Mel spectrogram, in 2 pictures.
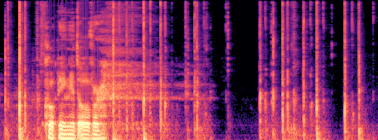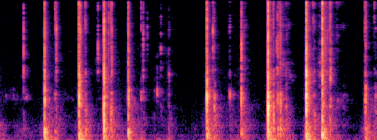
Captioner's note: typing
